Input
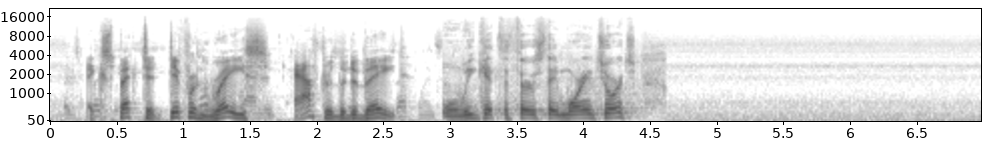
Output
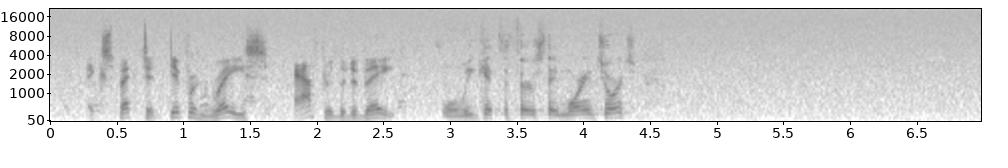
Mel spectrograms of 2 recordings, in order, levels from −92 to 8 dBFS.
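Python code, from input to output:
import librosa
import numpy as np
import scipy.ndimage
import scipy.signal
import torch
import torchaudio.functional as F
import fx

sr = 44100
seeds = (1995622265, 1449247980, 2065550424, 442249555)

y = fx.dmg_noise_colour(x, sr, seeds[0], colour='pink', level_db=-48.0)
y = np.diff(y, prepend=0.0)
y = y * 10.0 ** (5.5 / 20.0)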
